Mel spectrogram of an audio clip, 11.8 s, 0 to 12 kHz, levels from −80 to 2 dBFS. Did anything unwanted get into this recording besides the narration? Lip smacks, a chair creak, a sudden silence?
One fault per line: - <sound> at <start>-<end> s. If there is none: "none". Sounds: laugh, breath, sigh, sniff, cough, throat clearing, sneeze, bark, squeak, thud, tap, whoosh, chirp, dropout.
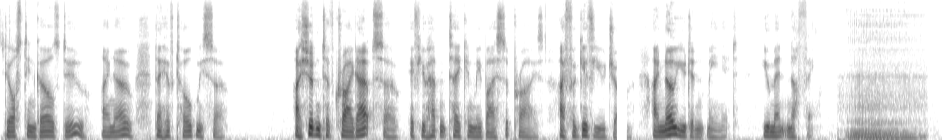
- dropout at 7.7-7.8 s
- breath at 10.5-11.6 s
